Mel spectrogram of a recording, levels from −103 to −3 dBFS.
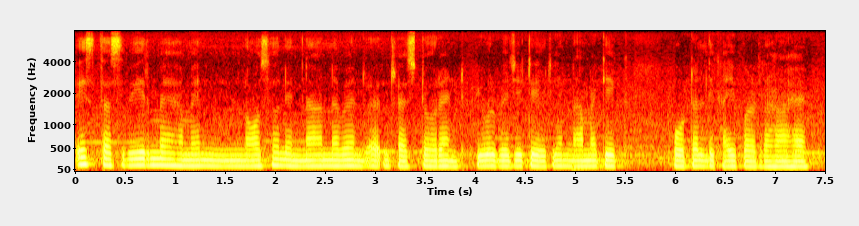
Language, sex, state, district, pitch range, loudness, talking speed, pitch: Hindi, male, Uttar Pradesh, Lalitpur, 115-120 Hz, -16 LUFS, 135 wpm, 120 Hz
